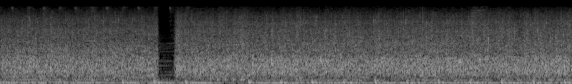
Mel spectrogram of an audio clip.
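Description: A stream rushes and splashes over rocks close by.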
